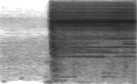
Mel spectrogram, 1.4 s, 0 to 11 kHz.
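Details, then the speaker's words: DOL starter contactor (NVC) clicks in then holds a loud steady buzz; running on inverter with main supply off, so coil gets less than full 240 V; hum stops with full voltage. "आवाज क्यों आ रही है कि NVC को पूरी supply नहीं मिल रही। है ना? अब मेन सप्लाई ऑफ है। इन्वर्टर से चल रही है तो इन्वर्टर पूरा वोल्टेज नहीं देता 240 तो इसको पूरा वोल्टेज मिलेगा ना तभी इसमें गुंजन की आवाज है ना ये बंद हो जाएगी।"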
